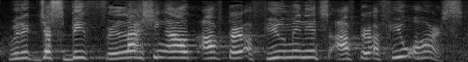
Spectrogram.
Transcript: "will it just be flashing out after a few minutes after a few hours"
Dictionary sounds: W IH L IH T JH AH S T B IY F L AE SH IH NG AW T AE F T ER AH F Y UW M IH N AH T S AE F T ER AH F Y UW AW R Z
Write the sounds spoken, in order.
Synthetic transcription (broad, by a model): W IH L IH T JH AH S T B IY F L AE SH IH NG AW T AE F T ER AH F Y UW M IH N AH T S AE F T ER AH F Y UW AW R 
